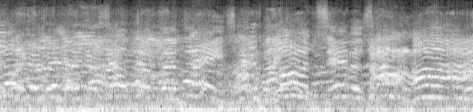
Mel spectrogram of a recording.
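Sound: crowd yelling and screaming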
